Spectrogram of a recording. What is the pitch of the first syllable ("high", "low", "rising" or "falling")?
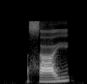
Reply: rising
